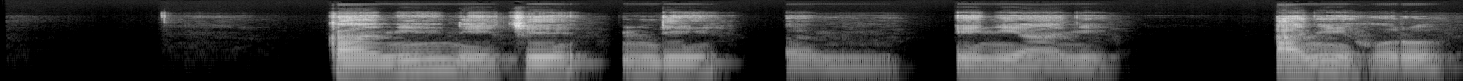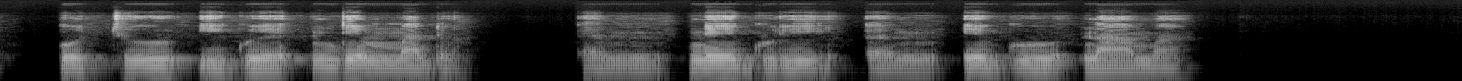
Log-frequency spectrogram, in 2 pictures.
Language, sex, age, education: Igbo, female, 30-45, tertiary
